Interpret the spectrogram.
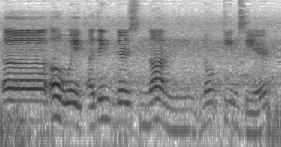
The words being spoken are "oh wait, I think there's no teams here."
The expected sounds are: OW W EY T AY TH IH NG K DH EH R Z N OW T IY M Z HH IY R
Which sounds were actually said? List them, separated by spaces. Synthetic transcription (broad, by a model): OW W EY T AY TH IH NG K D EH R S N OW T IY M S HH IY R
